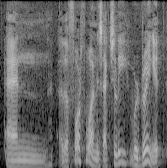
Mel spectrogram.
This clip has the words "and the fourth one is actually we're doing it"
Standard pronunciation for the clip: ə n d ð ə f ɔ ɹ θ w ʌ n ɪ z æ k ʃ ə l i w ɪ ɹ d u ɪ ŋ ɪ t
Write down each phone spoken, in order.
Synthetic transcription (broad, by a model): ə n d ð ə f ɔ ɹ θ w ʌ n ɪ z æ k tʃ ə l i w ɪ ɹ d u ɪ ŋ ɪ t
